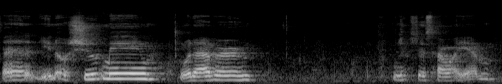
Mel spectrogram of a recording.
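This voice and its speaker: A woman telling stories casually as an eating-show host, talking in short phrases with pauses. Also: mid-range voice, creaky, darkish tone, slight background noise. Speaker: mukbang host. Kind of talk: casual storytelling while eating. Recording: roomy, echoey indoor sound.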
